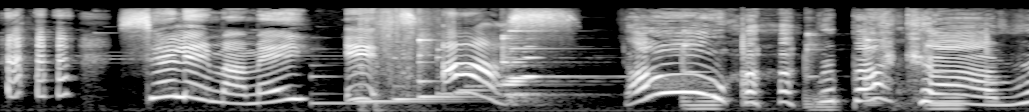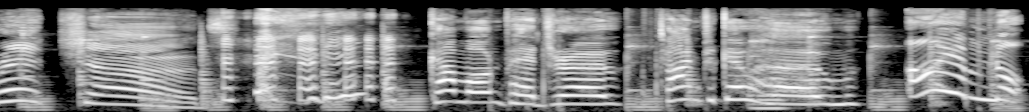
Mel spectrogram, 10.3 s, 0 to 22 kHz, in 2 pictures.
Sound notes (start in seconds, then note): 0.3 laughs; 6.1 both laughing; 6.2 chuckles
